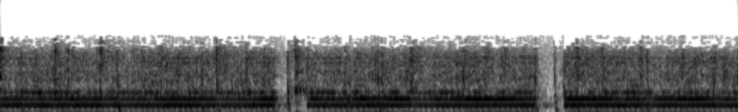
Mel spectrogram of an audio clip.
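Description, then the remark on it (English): A cannery boat, one that services the fishing canneries, blows its whistle loud and steady in the harbor, a deep, rich tone broken by two short gaps into three long blasts, with no one speaking. “Must be a boat in the harbor.”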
